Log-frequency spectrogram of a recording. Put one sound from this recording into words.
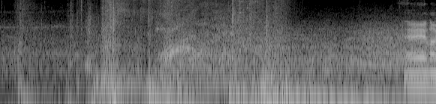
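Game sound effects of a heavy tackle thud and crash.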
